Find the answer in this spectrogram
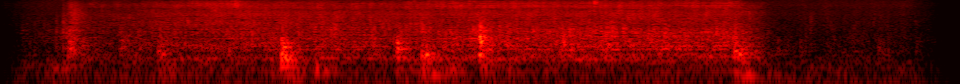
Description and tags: goats milking pouring out milk from bucket
Farmer milking a goat by hand. Bucket is half-full of milk. Goats and bucket stands on a wooden platform. Farmer pours out the milk from the plastic bucket to filter it.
